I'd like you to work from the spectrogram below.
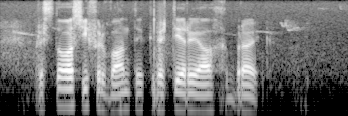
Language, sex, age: Afrikaans, male, 20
